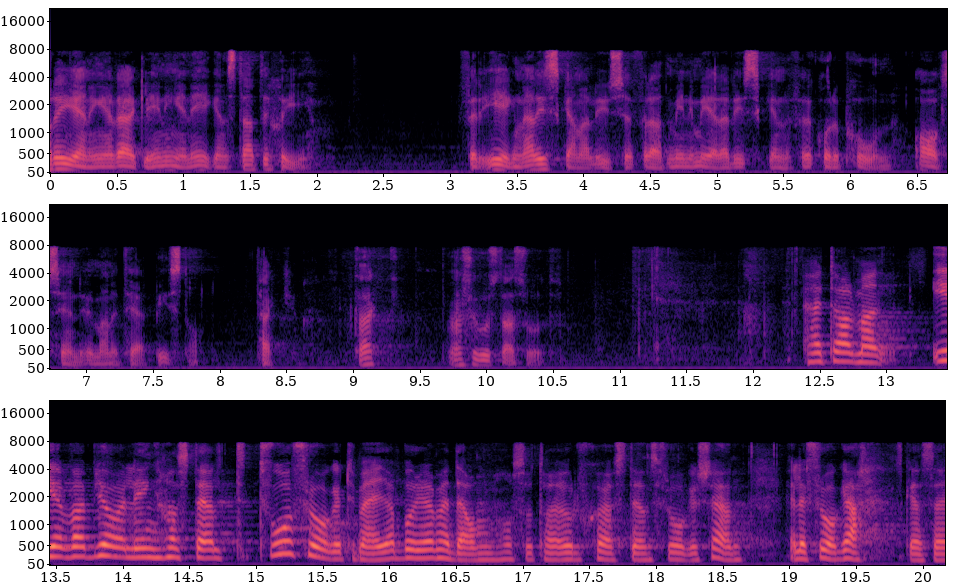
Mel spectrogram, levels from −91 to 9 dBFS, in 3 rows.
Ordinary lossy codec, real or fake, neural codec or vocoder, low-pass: none; real; none; none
